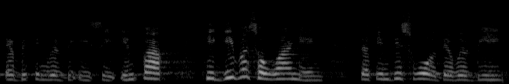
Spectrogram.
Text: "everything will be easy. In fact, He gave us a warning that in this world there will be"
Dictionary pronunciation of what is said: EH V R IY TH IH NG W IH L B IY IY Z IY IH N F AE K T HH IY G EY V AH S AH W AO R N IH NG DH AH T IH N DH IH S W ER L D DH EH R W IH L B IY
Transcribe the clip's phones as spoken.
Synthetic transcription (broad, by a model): EH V R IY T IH NG W IH L B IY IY S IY IH N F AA K T HH IY G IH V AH S AH W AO R N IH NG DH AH T IH N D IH S W ER L D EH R W IH L B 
